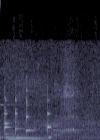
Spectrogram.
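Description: A phone ringtone for an incoming call plays in a short melodic run of clear, bright tones that stops abruptly about halfway through, leaving quiet room noise.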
